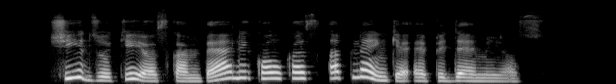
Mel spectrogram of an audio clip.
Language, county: Lithuanian, Panevėžys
